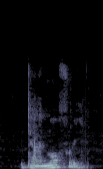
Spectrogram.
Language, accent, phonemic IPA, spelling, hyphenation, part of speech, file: English, Southern England, /ɡa.lɪˈmɔː.fɹi/, gallimaufry, gal‧li‧mau‧fry, noun, LL-Q1860 (eng)-gallimaufry.wav
- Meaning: 1. A hash of various kinds of meats; a ragout 2. Any absurd medley; an elaborate mishmash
